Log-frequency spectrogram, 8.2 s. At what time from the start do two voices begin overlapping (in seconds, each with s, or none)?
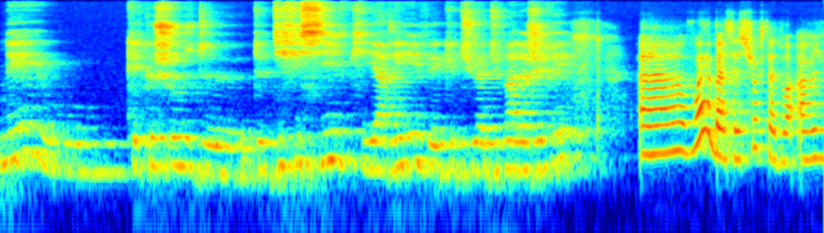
none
